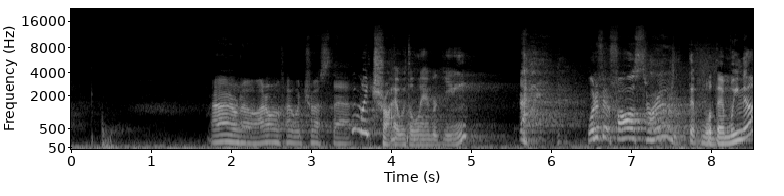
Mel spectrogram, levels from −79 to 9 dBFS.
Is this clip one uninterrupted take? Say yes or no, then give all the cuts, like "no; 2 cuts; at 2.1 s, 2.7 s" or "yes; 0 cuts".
yes; 0 cuts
